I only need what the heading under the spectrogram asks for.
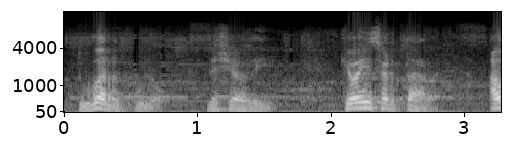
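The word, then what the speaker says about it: Gerdy: pregunta que es el tubérculo de sherd con acento en la e tubérculo de sherd que va a insertar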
